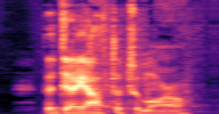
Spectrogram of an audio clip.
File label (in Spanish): Voice Acting es M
